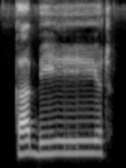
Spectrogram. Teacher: یا ساکن کے بعد را ساکن ہو تو یہاں پہ اس کو بری کریں گے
